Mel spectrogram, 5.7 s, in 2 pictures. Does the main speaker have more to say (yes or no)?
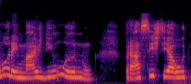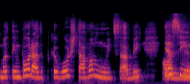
yes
